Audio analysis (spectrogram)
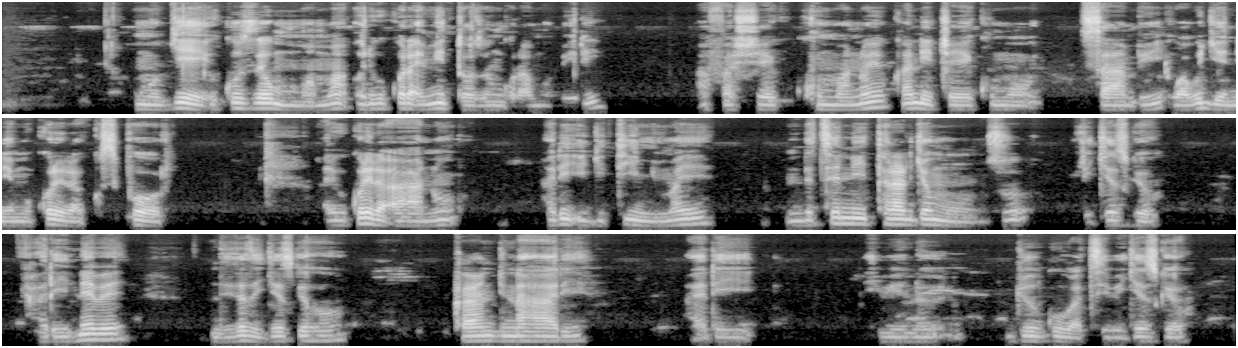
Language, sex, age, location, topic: Kinyarwanda, male, 18-24, Kigali, health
